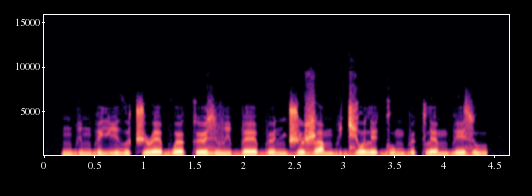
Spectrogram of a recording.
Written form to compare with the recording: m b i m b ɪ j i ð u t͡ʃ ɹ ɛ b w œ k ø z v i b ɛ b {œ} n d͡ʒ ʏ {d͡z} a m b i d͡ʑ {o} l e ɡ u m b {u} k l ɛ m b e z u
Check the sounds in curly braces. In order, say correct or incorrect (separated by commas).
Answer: incorrect, incorrect, correct, incorrect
